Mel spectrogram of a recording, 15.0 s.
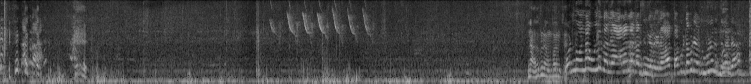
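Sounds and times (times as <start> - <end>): low steady rumble: 0.0 - 15.0
bird calling falling notes: 5.3 - 7.6.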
